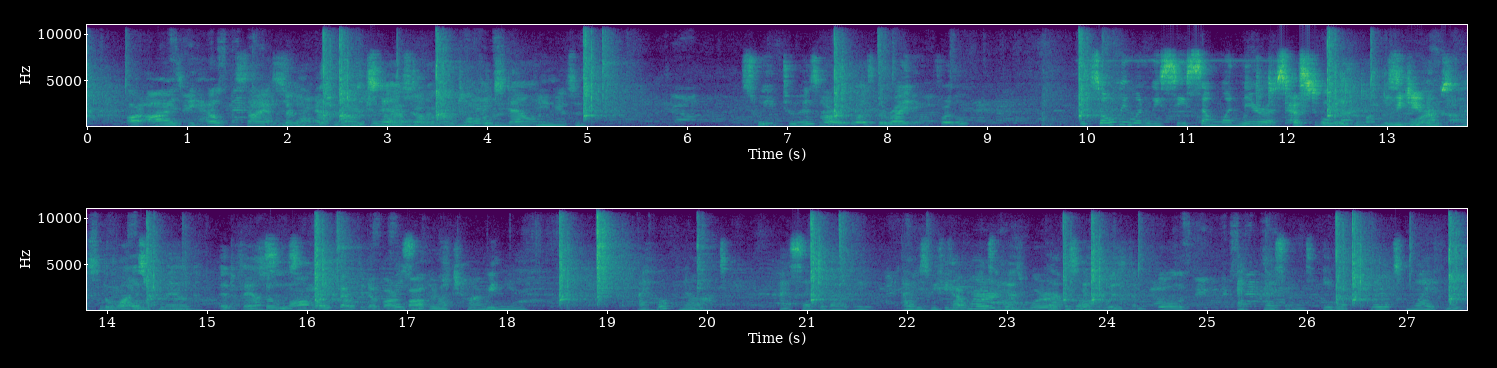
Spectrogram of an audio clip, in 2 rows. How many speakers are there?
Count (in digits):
7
